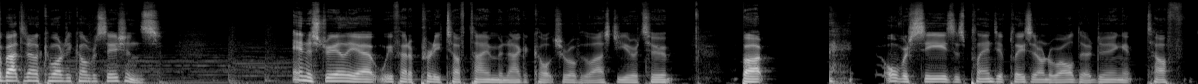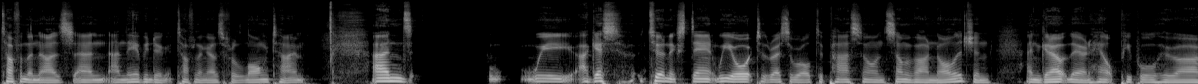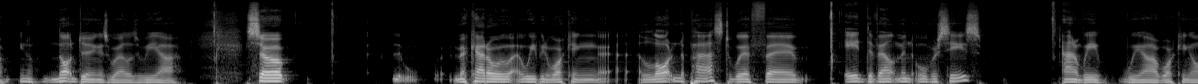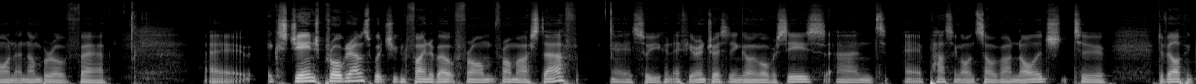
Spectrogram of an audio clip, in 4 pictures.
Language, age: English, 30-49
